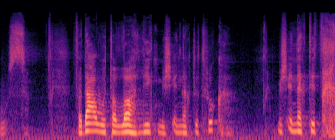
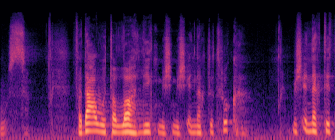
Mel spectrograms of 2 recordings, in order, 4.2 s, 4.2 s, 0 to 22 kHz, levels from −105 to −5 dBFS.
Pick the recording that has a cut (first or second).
second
